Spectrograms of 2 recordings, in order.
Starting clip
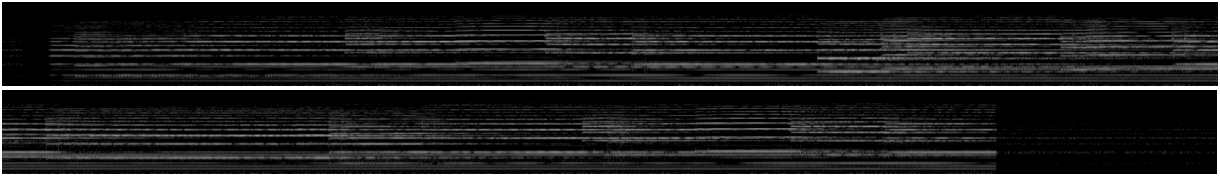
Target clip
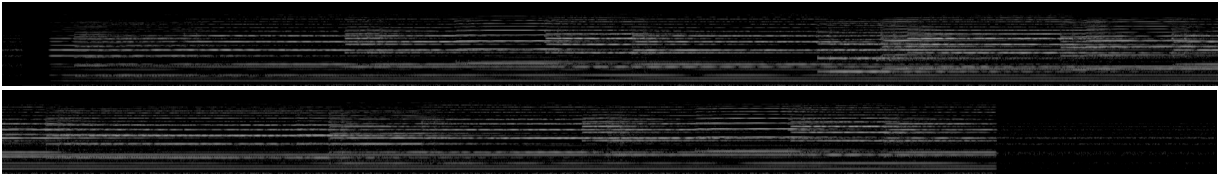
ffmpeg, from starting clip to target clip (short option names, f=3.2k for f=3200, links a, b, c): -af "aecho=1:1:3.3:0.56"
